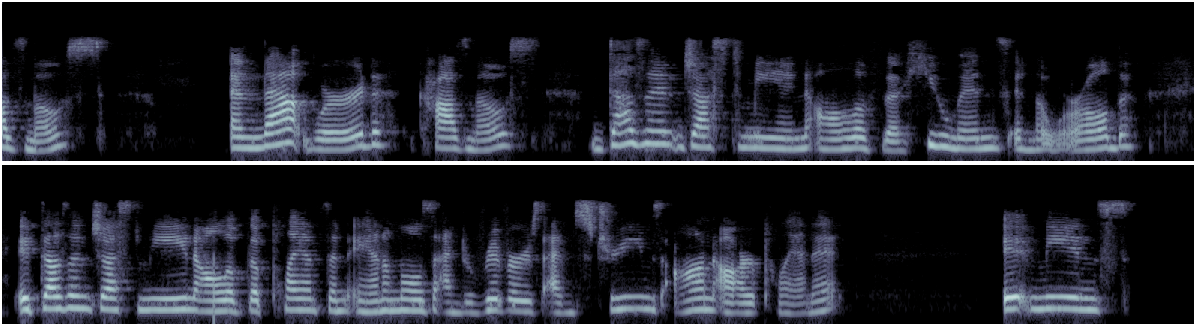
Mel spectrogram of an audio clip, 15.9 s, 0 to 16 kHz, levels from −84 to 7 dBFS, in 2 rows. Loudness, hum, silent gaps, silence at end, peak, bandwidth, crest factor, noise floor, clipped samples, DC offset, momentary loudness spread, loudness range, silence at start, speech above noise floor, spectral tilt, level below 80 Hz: -23 LUFS; none; none; 0.45 s; -2 dBFS; 7.8 kHz; 22 dB; -76 dBFS; under 0.1%; under 0.1%; 13 LU; 4 LU; 0 s; 53 dB; -4.5 dB/octave; -66 dBFS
